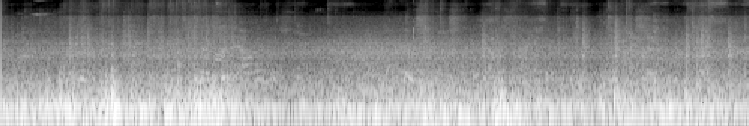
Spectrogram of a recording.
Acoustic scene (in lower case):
bus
